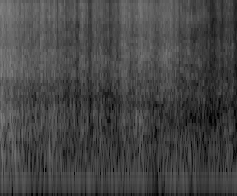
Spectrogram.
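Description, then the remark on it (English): Steady crinkling and rustling of pink wrapping paper being pulled open as a gift is unwrapped, a dense crackly texture running continuously for a couple of seconds with no voices. “Okay, so taking a look here in the pink wrapping paper. This is for the ASMR listeners.”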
